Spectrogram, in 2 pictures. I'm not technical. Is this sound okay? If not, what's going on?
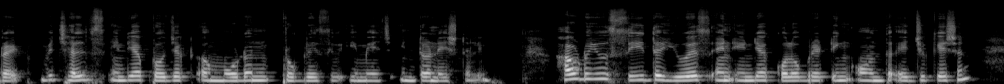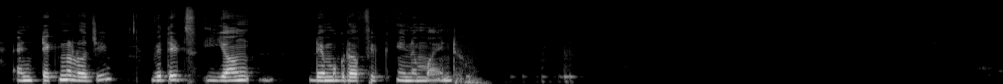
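Yes, nothing in the signal points to a technical problem at any point in the recording.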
